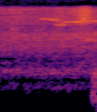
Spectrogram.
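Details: Honey bees collecting nectar from rhododendron flowers, making honey: a steady, quiet wing buzz with a hum band in the low-middle range, rising slightly in loudness near the end of the second.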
